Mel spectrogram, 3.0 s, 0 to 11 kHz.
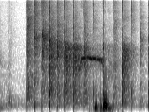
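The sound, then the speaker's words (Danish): A burst of hand clapping for a Best Actor win at the 2016 Oscars ceremony starts abruptly after a brief quiet moment, a quick, steady run of sharp claps with a brief tonal whistle-like sound partway through. “Klap mig, klap, klap mig lige i gang.”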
